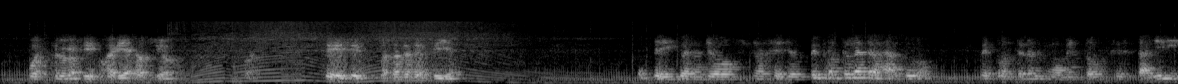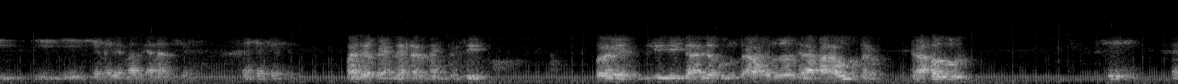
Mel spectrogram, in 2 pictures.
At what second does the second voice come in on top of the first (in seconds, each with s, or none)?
none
